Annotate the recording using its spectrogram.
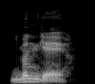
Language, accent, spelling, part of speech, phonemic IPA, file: French, France, de bonne guerre, adjective, /də bɔn ɡɛʁ/, LL-Q150 (fra)-de bonne guerre.wav
- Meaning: fair and square, only fair, deserved, understandable (in an eye for an eye, tit-for-tat sense of justice)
